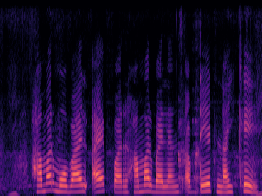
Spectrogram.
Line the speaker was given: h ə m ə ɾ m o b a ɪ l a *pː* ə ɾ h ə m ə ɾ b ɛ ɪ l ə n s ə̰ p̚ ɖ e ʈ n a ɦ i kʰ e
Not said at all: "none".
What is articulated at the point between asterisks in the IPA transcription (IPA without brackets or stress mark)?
pː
